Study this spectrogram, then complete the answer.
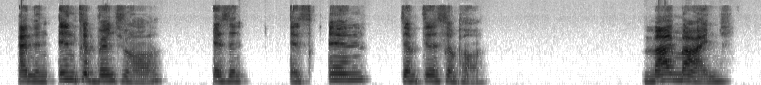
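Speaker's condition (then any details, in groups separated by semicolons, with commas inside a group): Myasthenia gravis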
